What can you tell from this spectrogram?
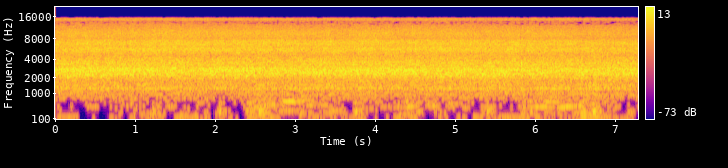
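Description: Onion-tomato spice masala sizzling steadily in mustard oil in a wok as a spatula stirs it: the masala is being fried down (kasha).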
